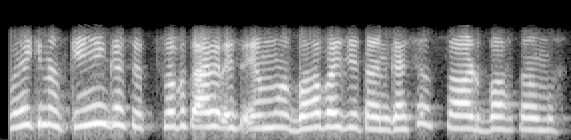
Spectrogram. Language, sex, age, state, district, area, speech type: Kashmiri, female, 30-45, Jammu and Kashmir, Bandipora, rural, conversation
